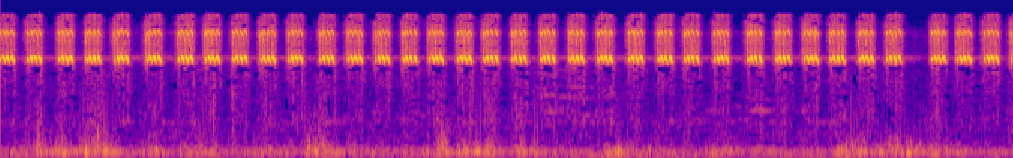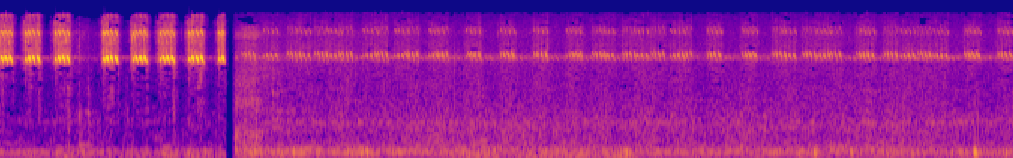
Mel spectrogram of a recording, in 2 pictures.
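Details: Male cricket in Munich singing to draw a female, who was drawn in and entered his hole; loud, evenly spaced shrill chirps for eight seconds, then a softer, fainter continuous trill under low background rumble.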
